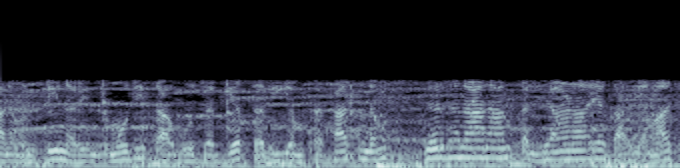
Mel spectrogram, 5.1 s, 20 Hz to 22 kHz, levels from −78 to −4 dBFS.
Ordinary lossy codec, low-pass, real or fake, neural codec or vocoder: none; 3.6 kHz; fake; codec, 16 kHz, 16 kbps, FreqCodec, larger model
